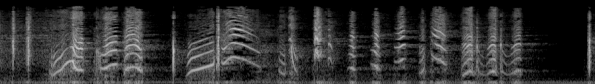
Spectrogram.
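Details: A talking parrot makes a rapid run of squeaky chirps and arched, whistled notes that rise and fall, about fifteen short bursts over six seconds in a quiet room.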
